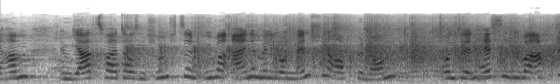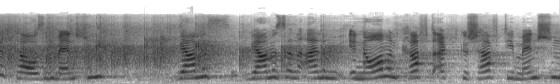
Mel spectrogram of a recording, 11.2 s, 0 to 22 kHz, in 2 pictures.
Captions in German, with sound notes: Wir haben im Jahr 2015 über 1 Million Menschen aufgenommen und in Hessen über 80.000 Menschen. [Beifall bei der CDU und dem BÜNDNIS 90/DIE GRÜNEN] Wir haben es in einem enormen Kraftakt geschafft,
